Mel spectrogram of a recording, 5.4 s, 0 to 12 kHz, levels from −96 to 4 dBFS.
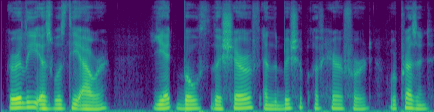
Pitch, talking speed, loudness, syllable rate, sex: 120 Hz, 175 wpm, -19 LUFS, 5.2 syllables/s, male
